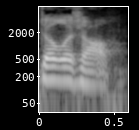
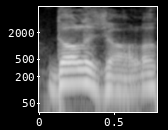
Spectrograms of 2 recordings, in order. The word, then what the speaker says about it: Dolezal: Yeah, so how's it pronounced? – Dolezal. – Dolezal, okay.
